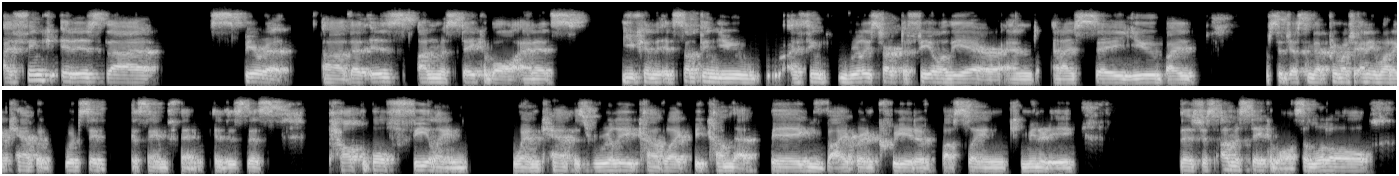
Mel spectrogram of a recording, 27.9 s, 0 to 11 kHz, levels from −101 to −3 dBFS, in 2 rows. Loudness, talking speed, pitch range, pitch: -22 LUFS, 150 wpm, 95-115 Hz, 100 Hz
